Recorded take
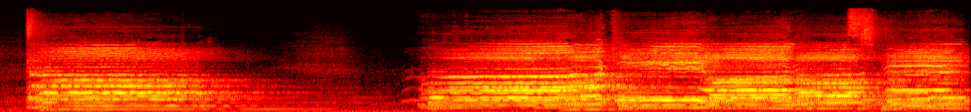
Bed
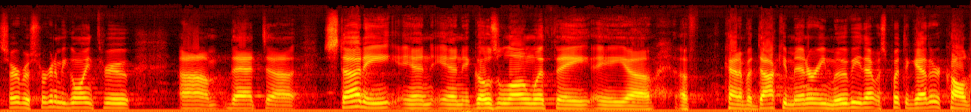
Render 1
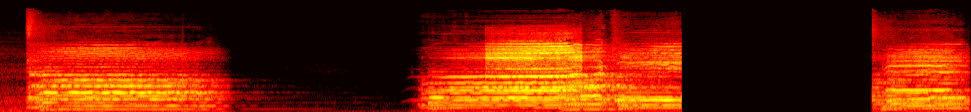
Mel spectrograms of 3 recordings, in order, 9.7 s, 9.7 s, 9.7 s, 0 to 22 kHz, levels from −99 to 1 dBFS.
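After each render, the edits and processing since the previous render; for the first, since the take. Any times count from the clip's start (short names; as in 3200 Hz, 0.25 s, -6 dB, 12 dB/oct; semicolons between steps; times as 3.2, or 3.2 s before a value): 2.15–4.27 dip -23 dB, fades 0.19 s; 4.86–5.83 band shelf 3500 Hz +14 dB 2.5 oct; 6.82–8.73 mute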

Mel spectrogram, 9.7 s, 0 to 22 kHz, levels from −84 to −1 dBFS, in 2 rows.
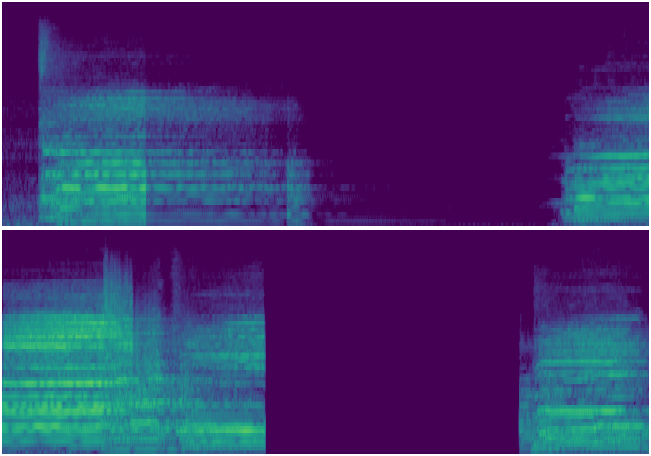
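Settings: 1.07–2.14 passive tone stack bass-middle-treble 5-5-5; 5.61–6.28 core saturation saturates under 3500 Hz; 6.81–8.84 air absorption 450 m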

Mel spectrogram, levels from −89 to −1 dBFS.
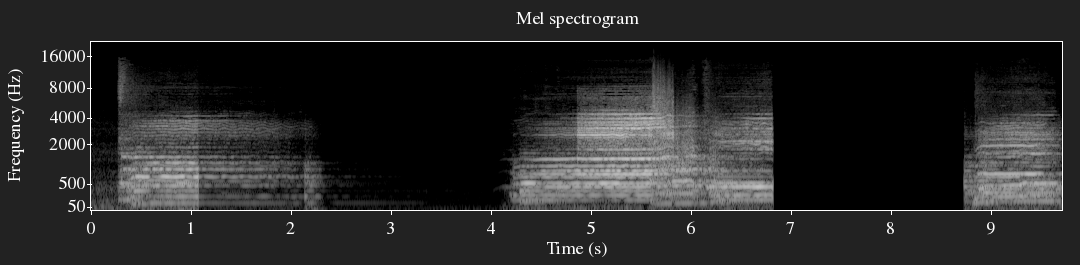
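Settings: nothing audible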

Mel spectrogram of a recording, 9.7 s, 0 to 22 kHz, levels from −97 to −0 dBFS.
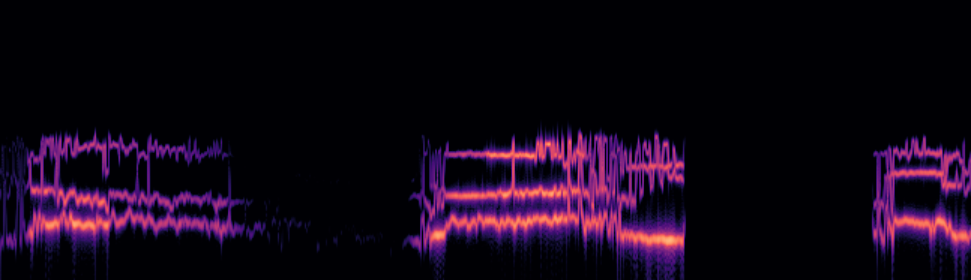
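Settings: sine-wave speech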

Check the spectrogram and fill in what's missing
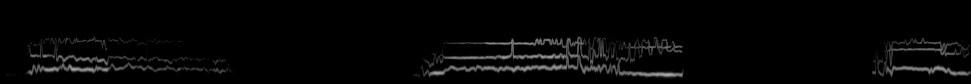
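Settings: gain -7.5 dB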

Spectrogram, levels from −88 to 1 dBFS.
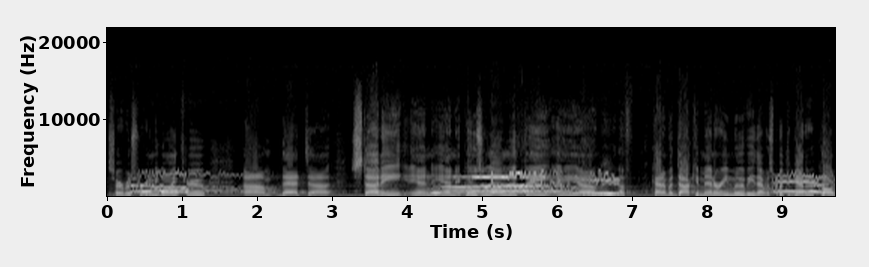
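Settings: add bed -9.5 dB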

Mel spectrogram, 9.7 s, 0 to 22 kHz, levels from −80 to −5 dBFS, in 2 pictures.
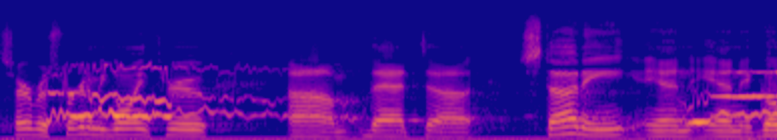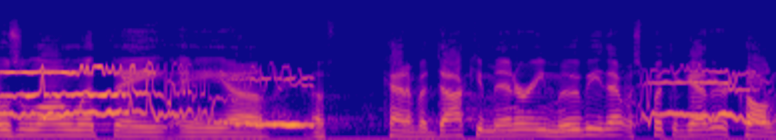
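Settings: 3.38–4.04 Butterworth band-stop 3000 Hz, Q 3.2; 6.47–6.87 air absorption 320 m; 8.2–8.98 HPF 80 Hz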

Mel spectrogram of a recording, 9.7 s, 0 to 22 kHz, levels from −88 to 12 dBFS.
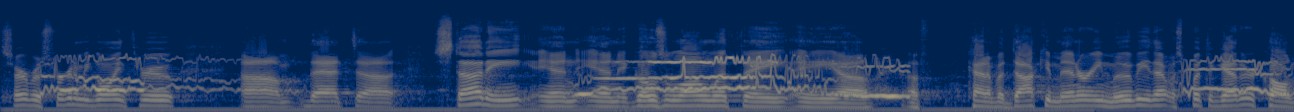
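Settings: HPF 44 Hz; high shelf 8300 Hz -9.5 dB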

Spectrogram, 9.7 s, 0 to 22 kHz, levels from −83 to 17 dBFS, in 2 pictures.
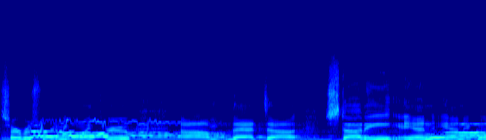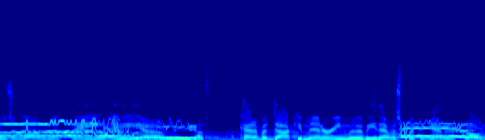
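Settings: compressor 3:1, threshold -43 dBFS, peak gain reduction 13 dB; limiter -39 dBFS, peak gain reduction 8.5 dB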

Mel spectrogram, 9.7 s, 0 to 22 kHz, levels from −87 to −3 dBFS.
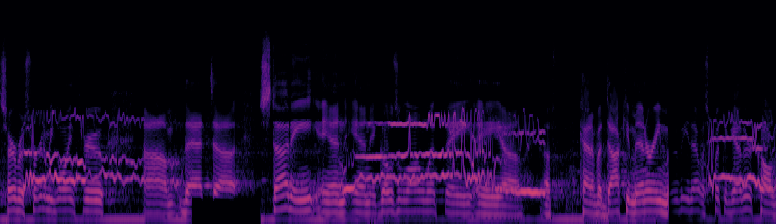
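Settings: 2.4–3.27 steep high-pass 430 Hz 72 dB/oct; 8.36–9.39 fade in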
